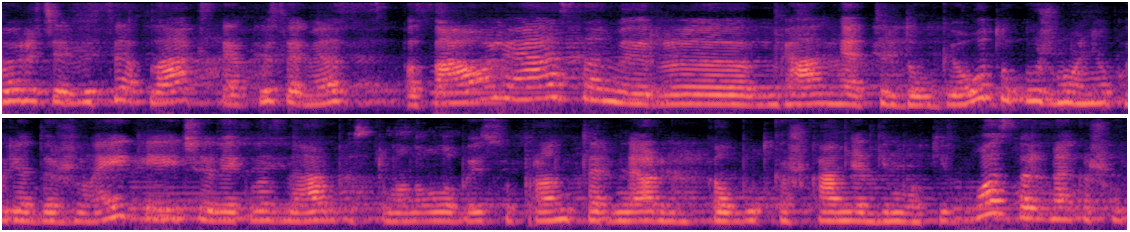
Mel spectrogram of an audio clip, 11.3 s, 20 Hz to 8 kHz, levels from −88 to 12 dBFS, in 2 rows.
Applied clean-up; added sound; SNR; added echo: neural separator model SepFormer DNS4.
